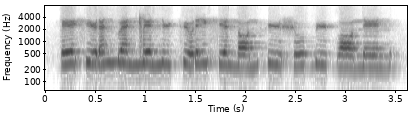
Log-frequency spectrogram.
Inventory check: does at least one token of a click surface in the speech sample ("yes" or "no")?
yes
